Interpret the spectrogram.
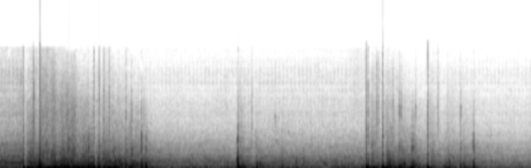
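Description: Large aerial firework shells bursting overhead. A loud burst of bangs and crackle comes just after the start, then single sharp bangs at about two and a half seconds and around four seconds.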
